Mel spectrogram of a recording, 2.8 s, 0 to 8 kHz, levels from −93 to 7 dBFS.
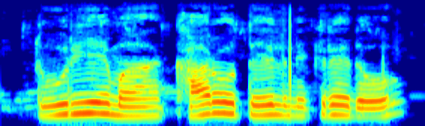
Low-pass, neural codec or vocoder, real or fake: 7.2 kHz; none; real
